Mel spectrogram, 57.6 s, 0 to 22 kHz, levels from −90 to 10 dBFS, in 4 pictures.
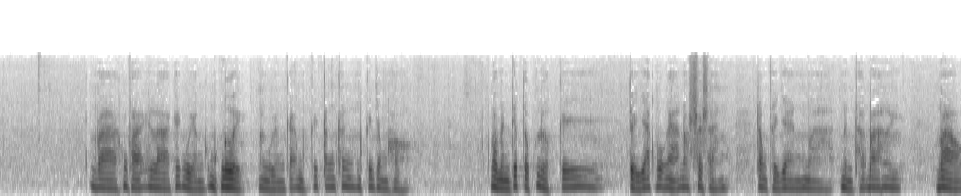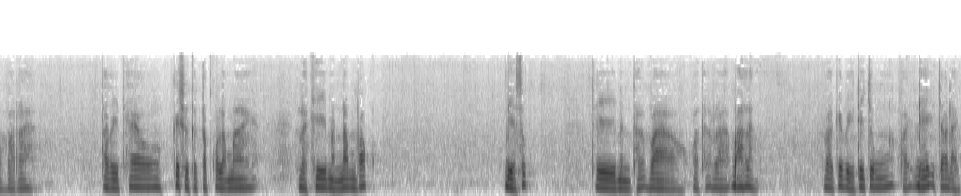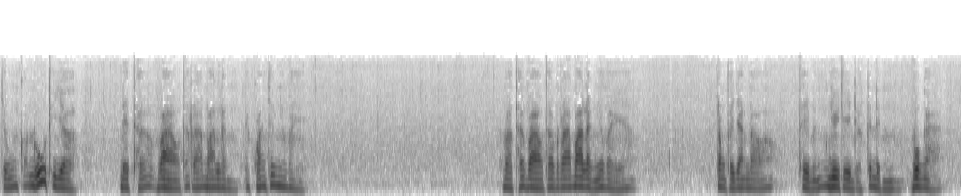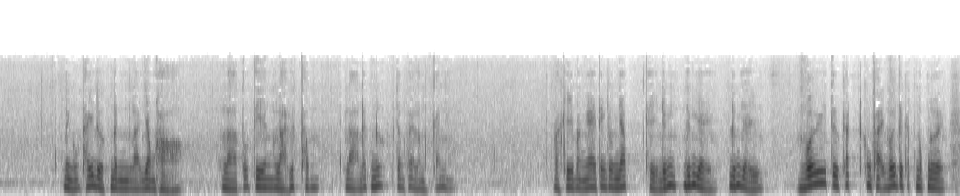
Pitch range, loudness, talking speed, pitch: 125-145 Hz, -26 LUFS, 175 wpm, 135 Hz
